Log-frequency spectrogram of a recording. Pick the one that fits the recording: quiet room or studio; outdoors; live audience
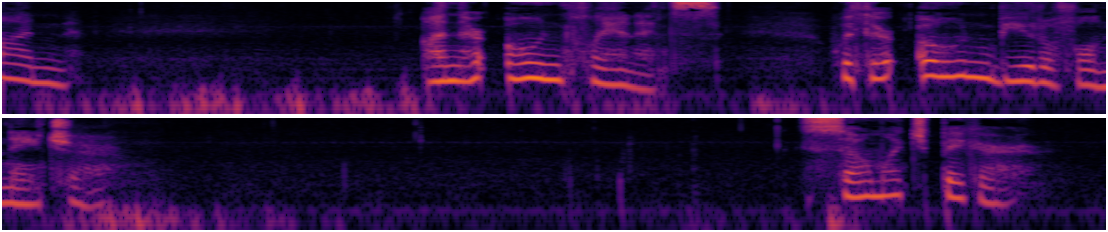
outdoors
